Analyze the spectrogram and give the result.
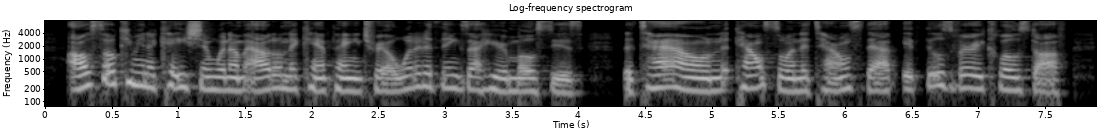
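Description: Talking at a fairly quick pace with hardly any pauses, a woman of medium pitch uses fairly even intonation and vocal fry in a very clean recording with a silent background. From eastern North Carolina (Rocky Mount). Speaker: town council candidate. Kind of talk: interview.

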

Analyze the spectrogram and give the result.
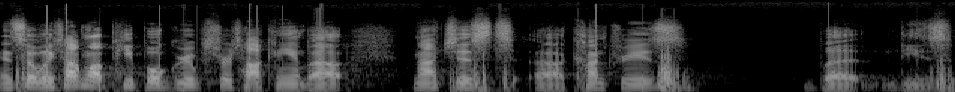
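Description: A man with an American accent, the sound dry and close with no echo. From US Midwest, Indiana. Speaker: missionary. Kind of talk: sermon. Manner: halting.

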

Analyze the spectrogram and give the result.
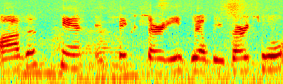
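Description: Speech with an American accent, against noticeable background noise. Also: woman. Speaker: city council member. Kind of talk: call-in radio talk. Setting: phone call.

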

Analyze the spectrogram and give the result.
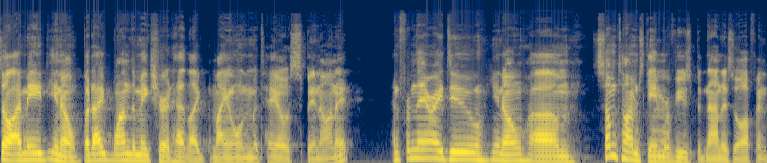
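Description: A man with an American accent speaks in a plain, everyday voice at a fairly quick pace. His pitch is medium, with lively intonation. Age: 40s. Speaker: VR YouTuber. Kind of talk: casual chat. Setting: video call.

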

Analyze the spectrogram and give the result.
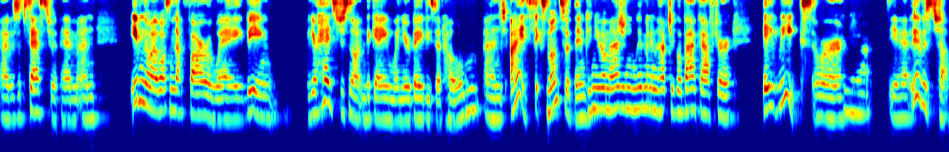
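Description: A woman speaks with an Irish accent at a fairly quick pace. Her pitch is medium, with ordinary variation. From Ireland (Trim, County Meath). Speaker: user experience design lead. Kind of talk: casual interview.

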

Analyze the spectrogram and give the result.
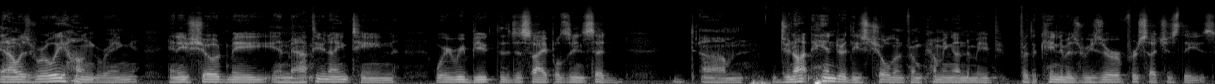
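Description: Fairly low male voice, a plain, everyday voice, fairly quick in pace with fairly even intonation. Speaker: class member sharing testimony. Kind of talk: testimony.

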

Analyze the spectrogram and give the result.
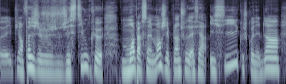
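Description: At a very fast pace, a woman speaks with lively intonation in a dry, close sound with no echo, on a very clean recording with a silent background. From France, grew up in Bordeaux. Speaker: street artist and poet. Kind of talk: casual interview. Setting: radio studio.

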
